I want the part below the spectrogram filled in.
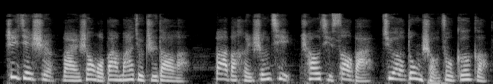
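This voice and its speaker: A woman narrating a cartoon story in a brisk, dramatic storytelling way. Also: mid-range voice, lively intonation.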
